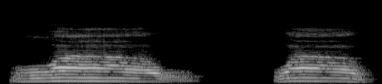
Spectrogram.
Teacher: जबान नीचे ही रहेगी, जबान का कोई इस्तेमाल नहीं, दांतों का कोई इस्तेमाल नहीं, हलक का इस्तेमाल नहीं, सिर्फ होठों का। वाओ, वाओ। बहुत से लोग क्या करते हैं, वी की साउंड करते हैं, वाओ, यानी वो लोग क्या करते हैं, ये जो जबान का जो ऊपर के दांत है उसको नीचे के होंठ को लगाते हैं, वी साउंड, वाओ।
